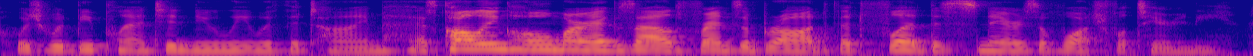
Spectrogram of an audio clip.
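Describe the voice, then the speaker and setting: A woman's voice: lowish voice, close to an everyday voice. A woman playing a dignified young monarch in a Shakespearean radio drama, formal and stately in delivery. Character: dignified young new monarch addressing thanes.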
